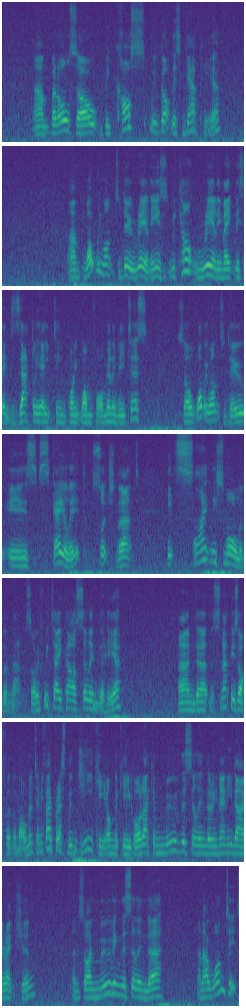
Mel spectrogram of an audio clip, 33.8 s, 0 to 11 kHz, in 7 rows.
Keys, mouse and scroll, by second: 4.3-6.3 middle drag, 12.4 click, 26.6 g.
